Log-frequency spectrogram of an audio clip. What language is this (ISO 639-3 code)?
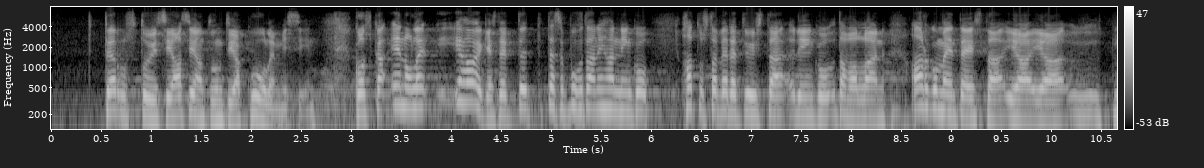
fin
